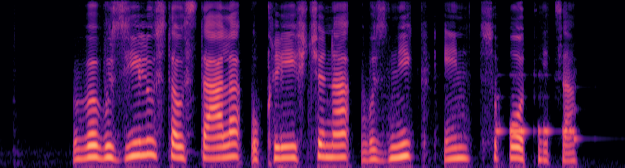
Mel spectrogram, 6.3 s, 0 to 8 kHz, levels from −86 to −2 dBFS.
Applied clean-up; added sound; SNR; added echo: neural mask model RNNoise.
